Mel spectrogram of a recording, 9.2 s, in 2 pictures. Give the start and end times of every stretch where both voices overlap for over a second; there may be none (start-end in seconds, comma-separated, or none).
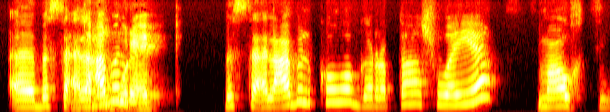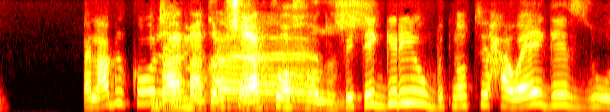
5.8-7.4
